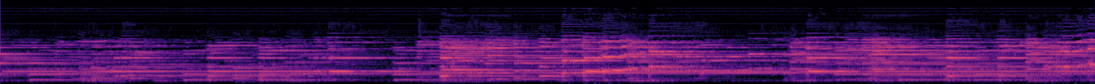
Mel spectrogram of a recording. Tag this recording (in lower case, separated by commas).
music, musical instrument, guitar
